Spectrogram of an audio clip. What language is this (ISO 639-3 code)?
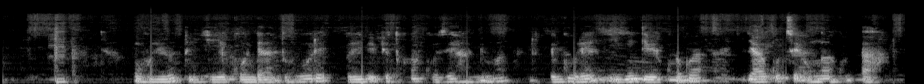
kin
